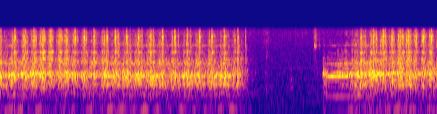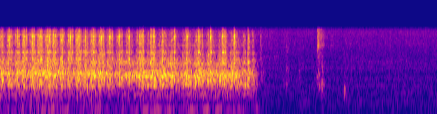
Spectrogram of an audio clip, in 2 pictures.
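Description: Electric sewing machine stitching a seam through fabric in two runs, about three seconds and four and a half seconds long, with a short pause between them. It then stops.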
